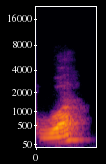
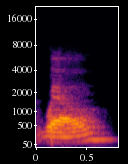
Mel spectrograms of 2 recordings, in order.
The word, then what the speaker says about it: well: to pronounce it better that's the way you pronounce it is something like what I think it's something like what so try to pronounce the Elmore try to enunciate dial more well can you try that Marta well well there that's how you pronounce it watch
